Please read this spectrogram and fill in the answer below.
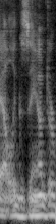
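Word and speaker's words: Alexandre: And then for dessert, as it were, I still have my A2 Alexandra, well, they say Alexander, but it's spelled like dra.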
